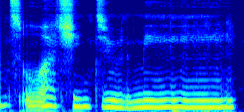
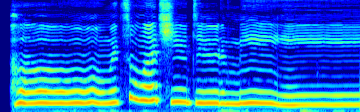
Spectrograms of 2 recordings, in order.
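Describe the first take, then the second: First: Said in the usual way. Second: High, loud hammed-up Muppet singing. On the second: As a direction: belt it like a puppet character. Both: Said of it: "I can't do the Muppets!".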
